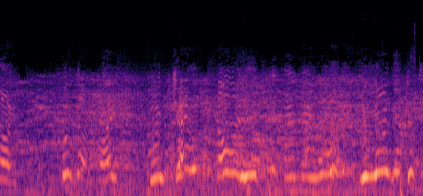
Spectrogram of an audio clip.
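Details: Adult female with cerebral palsy; speech of a person with cerebral palsy (specific speech disorder not named; possible dysarthria).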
